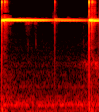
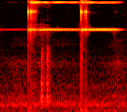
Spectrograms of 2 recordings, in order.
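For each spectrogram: First: Two bright metallic pings from coins struck together, a high tone; these are counterfeit silver coins. Second: Two silver coins clinked together give a bright, high ring that hangs clearly, as genuine silver does.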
